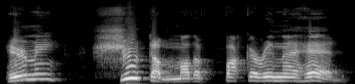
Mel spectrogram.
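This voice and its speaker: A man's voice: fairly high pitch, sing-song, takes it slowly, voice pushed up. A man voicing an agitated, paranoid, foul-mouthed male artist in a dramatic short story reading, ranting and insistent. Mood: frantic, commanding.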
